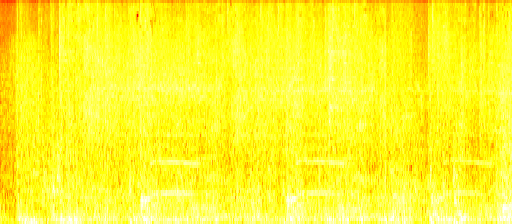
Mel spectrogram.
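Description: Sword blades slash and clang in rapid strikes.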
